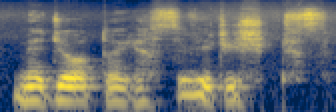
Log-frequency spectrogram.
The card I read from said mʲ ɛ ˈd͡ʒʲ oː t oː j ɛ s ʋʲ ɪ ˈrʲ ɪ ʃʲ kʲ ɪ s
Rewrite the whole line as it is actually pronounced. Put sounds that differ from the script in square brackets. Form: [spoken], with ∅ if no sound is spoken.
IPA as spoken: mʲ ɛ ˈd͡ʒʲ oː t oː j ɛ s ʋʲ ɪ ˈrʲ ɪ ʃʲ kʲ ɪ s

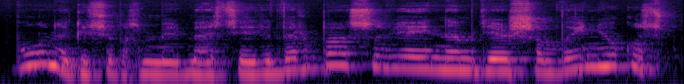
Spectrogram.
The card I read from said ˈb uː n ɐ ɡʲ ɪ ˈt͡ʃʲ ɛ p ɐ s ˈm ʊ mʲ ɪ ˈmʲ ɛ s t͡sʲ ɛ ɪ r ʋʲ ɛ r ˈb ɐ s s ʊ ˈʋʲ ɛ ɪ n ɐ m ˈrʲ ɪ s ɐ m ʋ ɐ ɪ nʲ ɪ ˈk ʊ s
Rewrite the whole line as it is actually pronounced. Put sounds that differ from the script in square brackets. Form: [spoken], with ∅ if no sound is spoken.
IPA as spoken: ˈb uː n ɐ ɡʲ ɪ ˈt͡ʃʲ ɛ p ɐ s ˈm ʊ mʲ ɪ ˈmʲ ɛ s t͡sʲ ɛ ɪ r ʋʲ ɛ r ˈb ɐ s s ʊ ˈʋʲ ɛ ɪ n ɐ m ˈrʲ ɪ [ʃ] ɐ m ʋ ɐ ɪ nʲ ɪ ˈk ʊ s

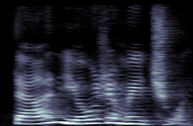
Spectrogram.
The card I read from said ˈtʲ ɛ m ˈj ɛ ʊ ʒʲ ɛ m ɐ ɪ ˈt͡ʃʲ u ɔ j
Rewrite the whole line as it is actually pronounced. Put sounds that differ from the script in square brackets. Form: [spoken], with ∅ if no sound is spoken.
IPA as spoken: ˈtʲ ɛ [n] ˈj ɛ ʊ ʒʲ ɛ m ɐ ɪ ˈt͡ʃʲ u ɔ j

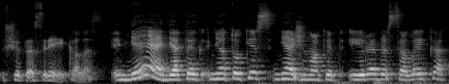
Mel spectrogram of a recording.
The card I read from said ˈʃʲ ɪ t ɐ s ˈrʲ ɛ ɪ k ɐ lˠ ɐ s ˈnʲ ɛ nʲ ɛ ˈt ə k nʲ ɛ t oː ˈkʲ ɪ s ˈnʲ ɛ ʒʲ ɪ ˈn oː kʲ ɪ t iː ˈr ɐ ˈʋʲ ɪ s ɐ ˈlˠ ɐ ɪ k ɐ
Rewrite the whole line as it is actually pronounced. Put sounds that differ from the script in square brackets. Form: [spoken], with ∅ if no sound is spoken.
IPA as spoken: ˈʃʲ ɪ t ɐ s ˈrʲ ɛ ɪ k ɐ lˠ ɐ s ˈnʲ ɛ nʲ ɛ ˈt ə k nʲ ɛ t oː ˈkʲ ɪ s ˈnʲ ɛ ʒʲ ɪ ˈn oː kʲ ɪ t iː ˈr ɐ ˈʋʲ ɪ s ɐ ˈlˠ ɐ ɪ k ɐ

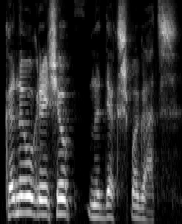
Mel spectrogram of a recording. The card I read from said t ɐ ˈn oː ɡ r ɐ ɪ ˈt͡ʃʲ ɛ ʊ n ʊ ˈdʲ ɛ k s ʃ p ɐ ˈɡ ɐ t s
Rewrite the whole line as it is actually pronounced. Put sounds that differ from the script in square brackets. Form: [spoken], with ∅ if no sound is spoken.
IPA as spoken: [k] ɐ ˈn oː ɡ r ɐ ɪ ˈt͡ʃʲ ɛ ʊ n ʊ ˈdʲ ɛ k s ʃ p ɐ ˈɡ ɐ t s

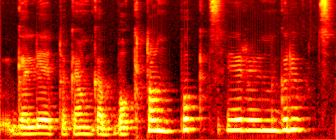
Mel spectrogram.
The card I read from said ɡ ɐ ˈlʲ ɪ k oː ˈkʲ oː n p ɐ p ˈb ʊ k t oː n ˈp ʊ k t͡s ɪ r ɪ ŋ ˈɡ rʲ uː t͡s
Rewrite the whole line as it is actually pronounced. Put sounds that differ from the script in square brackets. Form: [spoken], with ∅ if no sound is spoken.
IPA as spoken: ɡ ɐ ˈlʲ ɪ [t] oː ˈkʲ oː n [k] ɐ p ˈb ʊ k t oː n ˈp ʊ k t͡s ɪ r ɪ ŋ ˈɡ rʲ uː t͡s

